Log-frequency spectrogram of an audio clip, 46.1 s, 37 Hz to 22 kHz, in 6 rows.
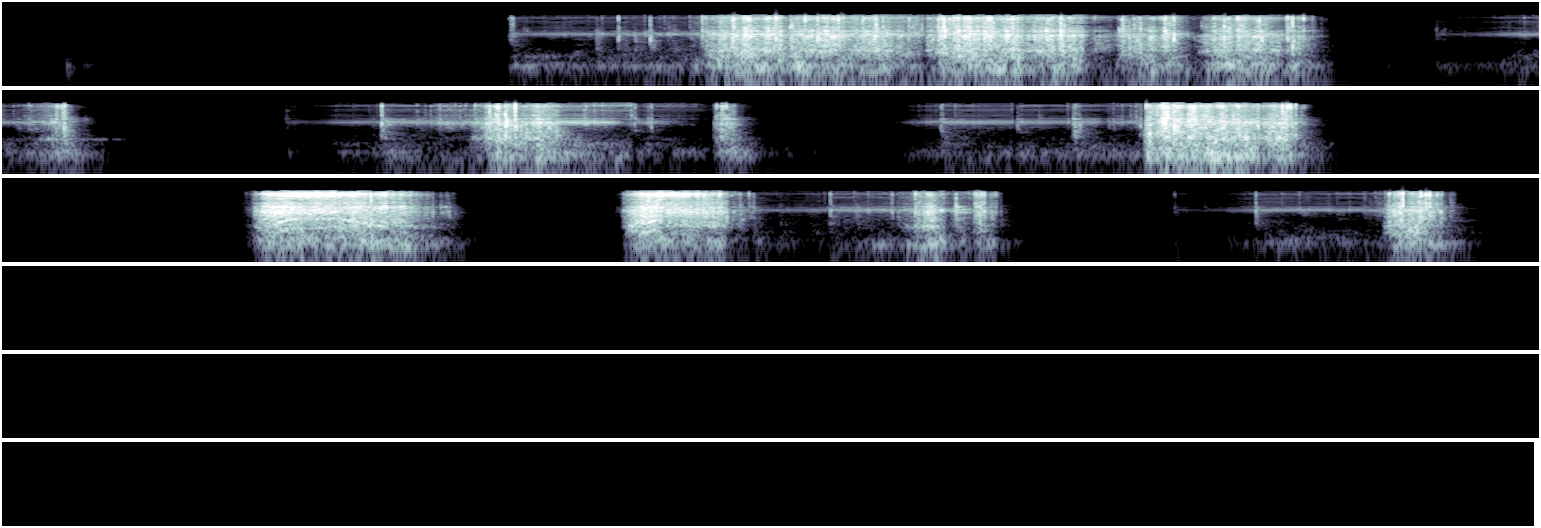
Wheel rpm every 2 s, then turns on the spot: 0, 0, 20, 0, 0, 0, 10, 0, 20, 10, 10, 0, 0, 0, 0, 0, 0, 0, 0, 0, 0, 0, 0.
4-6 12-14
